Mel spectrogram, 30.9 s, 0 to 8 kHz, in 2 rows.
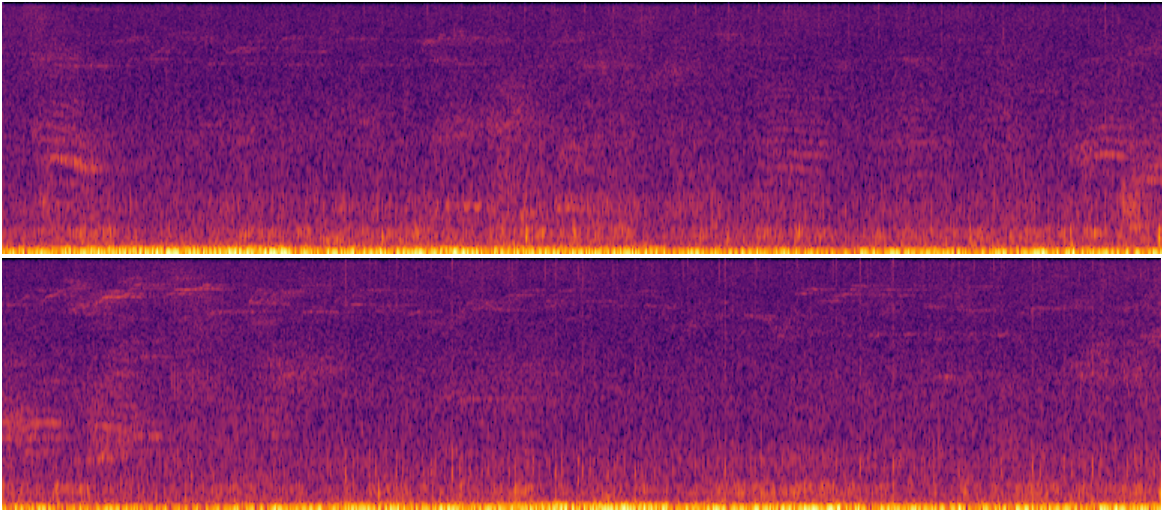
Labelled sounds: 18.9	19.8	killer whale, southern resident, 1.2 to 3.0 kHz

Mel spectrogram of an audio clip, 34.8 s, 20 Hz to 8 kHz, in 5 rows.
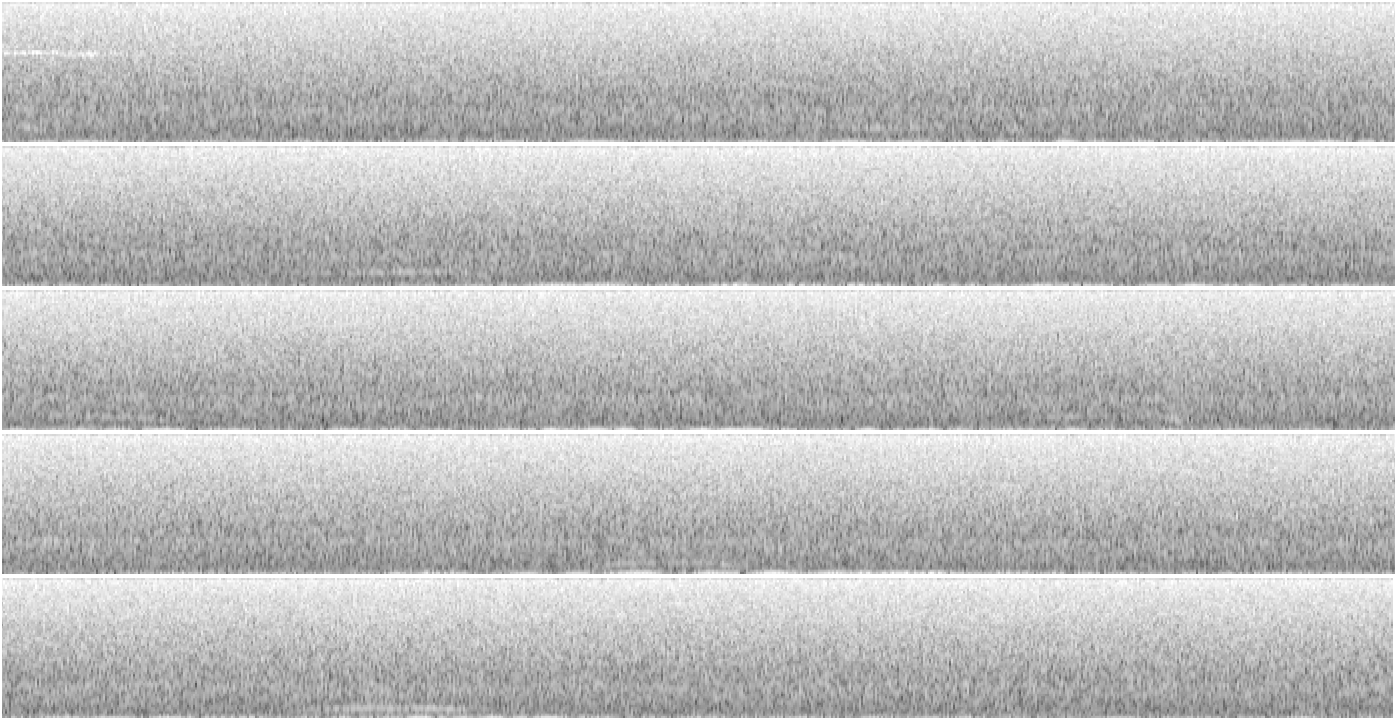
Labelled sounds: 0.0	0.4	humpback whale, 2.4 to 2.7 kHz

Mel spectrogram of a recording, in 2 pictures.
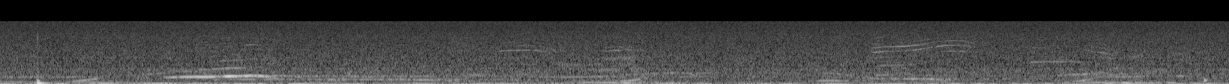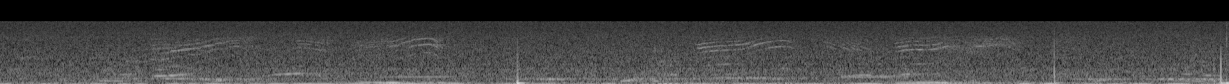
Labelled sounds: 5.0	5.8	humpback whale, 0.83 to 1.9 kHz
8.7	9.8	humpback whale, 0.86 to 3.0 kHz
10.3	10.8	humpback whale, 0.99 to 1.2 kHz
13.5	14.5	humpback whale, 1.1 to 2.7 kHz
15.3	15.5	humpback whale, 2.6 to 3.0 kHz
16.0	16.7	humpback whale, 2.1 to 3.4 kHz
19.2	20.3	humpback whale, 1.7 to 3.1 kHz
21.3	21.8	humpback whale, 1.7 to 2.8 kHz

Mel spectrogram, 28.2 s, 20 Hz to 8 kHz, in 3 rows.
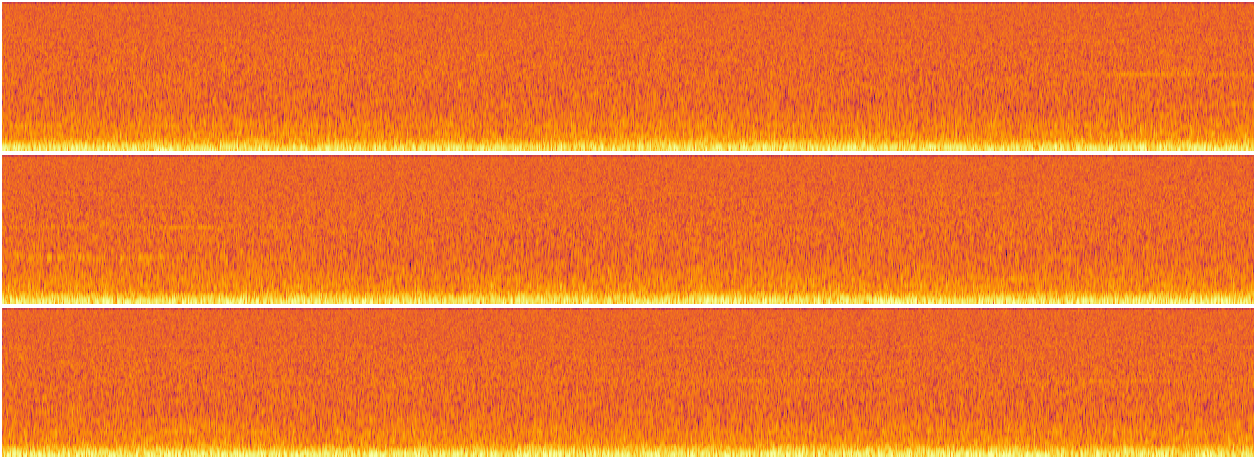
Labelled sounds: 8.3	8.6	vessel noise, 1.7 to 1.8 kHz

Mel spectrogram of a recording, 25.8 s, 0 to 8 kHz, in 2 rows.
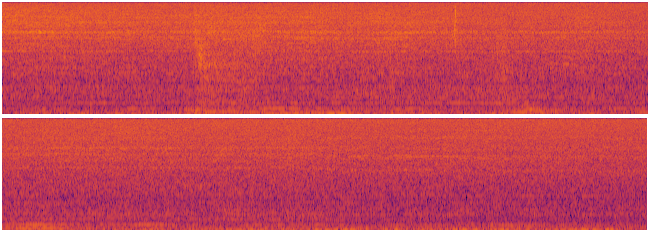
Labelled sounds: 3.9	4.3	vessel noise, 1.3 to 1.6 kHz
5.8	6.1	vessel noise, 2.8 to 3.0 kHz
19.8	20.2	vessel noise, 2.6 to 2.8 kHz

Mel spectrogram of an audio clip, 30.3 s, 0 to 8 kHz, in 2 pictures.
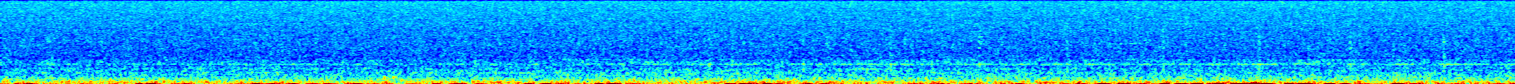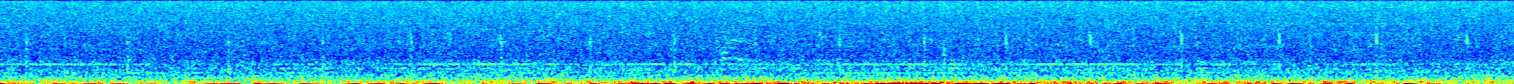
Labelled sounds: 22.4	22.6	killer whale, northern resident, R clan, 0.80 to 0.90 kHz

